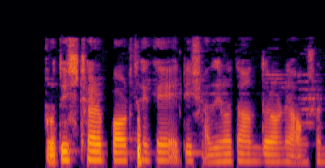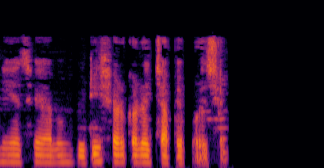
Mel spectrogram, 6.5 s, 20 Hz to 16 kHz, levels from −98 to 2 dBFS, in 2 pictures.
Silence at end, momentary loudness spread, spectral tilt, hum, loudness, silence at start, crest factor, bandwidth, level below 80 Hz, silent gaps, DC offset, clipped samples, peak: 1 s; 12 LU; -4.5 dB/octave; none; -27 LUFS; 0.45 s; 22 dB; 8 kHz; -60 dBFS; none; under 0.1%; under 0.1%; -6 dBFS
